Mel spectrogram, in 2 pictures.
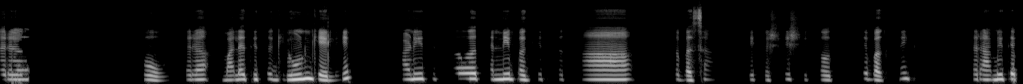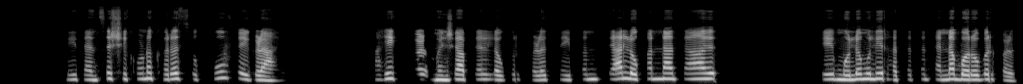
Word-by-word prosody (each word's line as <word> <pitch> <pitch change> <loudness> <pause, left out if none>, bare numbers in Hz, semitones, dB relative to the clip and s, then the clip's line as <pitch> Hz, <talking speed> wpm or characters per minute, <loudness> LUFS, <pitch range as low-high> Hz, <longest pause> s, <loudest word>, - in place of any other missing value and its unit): तर 225 0 -8
अ 225 - -1 1.2
हो 200 -3 -2 0.3
तर 220 - -11
अ, 225 0 -2 0.2
मला 210 +3 -2
तिथे 235 +1 -7
घेऊन 225 +5 +4
गेले 195 +5 0 0.6
आणि 245 +2 +1
तिथं 255 +2 -2
त्यांनी 240 -1 0
बघितलं, 225 +1 -8 0.2
का 225 0 -2
बसा 200 +4 -3
ते 220 0 -25
कशी 205 +4 -16
शिकवतात 210 -2 -12 0.3
ते - - -9
बघ 210 -5 -2 0.2
नाही 270 +1 -8
का? - - -42 0.6
तर 230 - -11
आम्ही 220 +2 0
ते - - +2 0.9
त्यांचं 215 +3 -1
शिकवणं 255 +2 -1
खरंच 255 +2 +1
खूप 275 +7 -5
वेगळं 215 -4 +3
आहे. 180 -1 +1 0.9
काही 255 +4 +3
क 240 -1 -4
म्हणजे 215 +1 +5
आपल्याला 230 +1 +1
लवकर 215 +2 -3
कळत 205 +1 -2
नाही, 215 -1 -6
पण 235 0 0
त्या 245 +2 +2
लोकांना 255 0 +4
त्या 250 +1 +2 1.2
ते 235 0 +2
मुलं-मुली 245 +4 +6
राहतात 220 -2 -9
आणि 235 - -10
त्यांना 225 +1 +3
बरोबर 220 +2 +4
कळतं. 175 -3 -5
230 Hz, 145 wpm, -22 LUFS, 215-245 Hz, 1.2 s, मुलं-मुली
